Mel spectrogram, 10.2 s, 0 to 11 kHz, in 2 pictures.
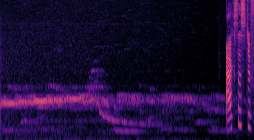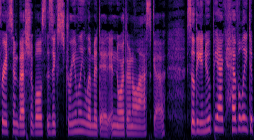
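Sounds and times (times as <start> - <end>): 
bearded seal underwater song: 0.0 - 5.4
speech: 4.6 - 10.1.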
